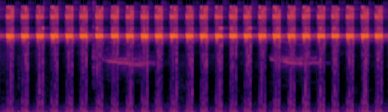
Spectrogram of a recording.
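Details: Real cricket sound used as a model for training songbirds: bright high chirps repeated evenly at a quick rate, and a soft falling whistle appearing twice.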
